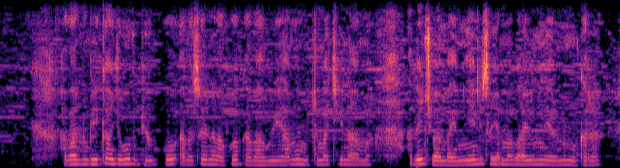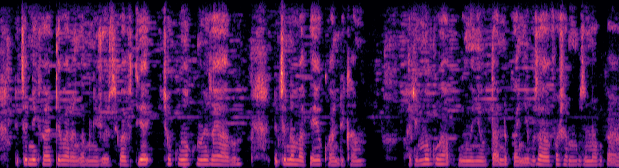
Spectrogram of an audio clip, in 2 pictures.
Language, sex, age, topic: Kinyarwanda, female, 18-24, education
